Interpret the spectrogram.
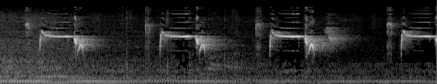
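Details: Chestnut-headed tesia song from a 2022 masteran recording: four repeated phrases about every 1.2 seconds, each a sharp high click, a steady thin whistle, then a buzzy falling note, over faint low hum.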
